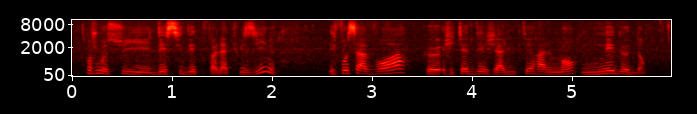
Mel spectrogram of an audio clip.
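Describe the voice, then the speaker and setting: At a moderate pace, a man with a dark, mellow tone speaks at a fairly high pitch with ordinary pitch variation. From Guadeloupe. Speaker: chef. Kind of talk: TV interview.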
